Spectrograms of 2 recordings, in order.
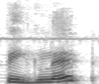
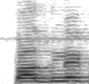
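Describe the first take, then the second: First: The first vowel is a short 'i' sound. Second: The first vowel is a short 'uh' sound. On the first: The speaker calls it right. "पहली बात तो ये है पिगलेट" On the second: The speaker calls it wrong. "ये पगलेट नहीं होता"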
